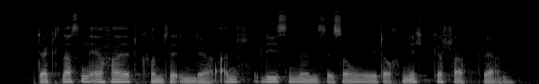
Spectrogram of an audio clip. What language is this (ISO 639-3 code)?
deu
